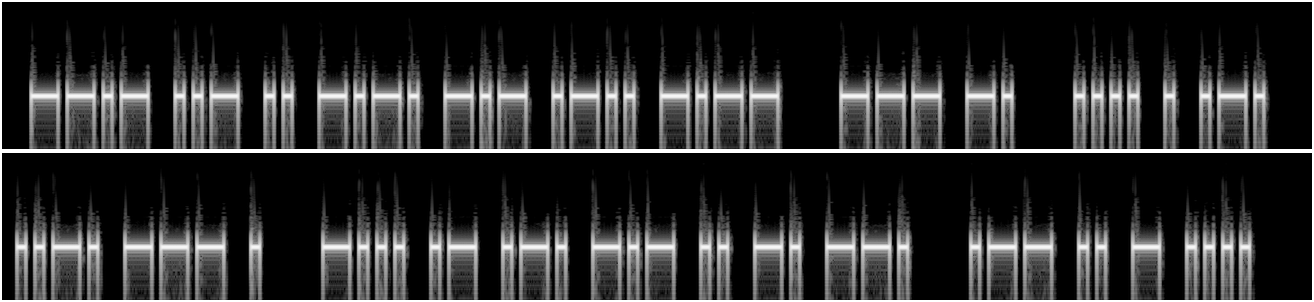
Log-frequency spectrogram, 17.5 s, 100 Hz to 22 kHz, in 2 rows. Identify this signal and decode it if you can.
Morse code, heard as a keyed tone, about 21 wpm, 700 Hz. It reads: QUICKLY ON HER FOE BARKING WITH
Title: Pangram Challenge v2 - 20wpm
